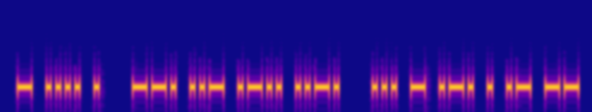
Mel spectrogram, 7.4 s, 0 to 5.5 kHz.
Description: Morse code, heard as a keyed tone, about 20 wpm, 600 Hz. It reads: THE GULF STREAM
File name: the old man and the sea / the old man and the sea part 1 20wpm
